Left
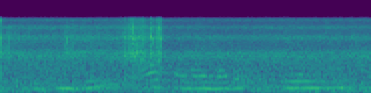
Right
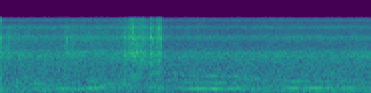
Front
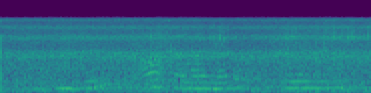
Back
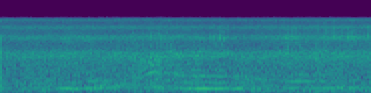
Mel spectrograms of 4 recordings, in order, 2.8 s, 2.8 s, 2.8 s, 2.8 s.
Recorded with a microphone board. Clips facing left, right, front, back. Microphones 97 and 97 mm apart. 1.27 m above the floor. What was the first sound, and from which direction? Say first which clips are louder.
A woman speaking: left 2 dB, front 3 dB; 70° left.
